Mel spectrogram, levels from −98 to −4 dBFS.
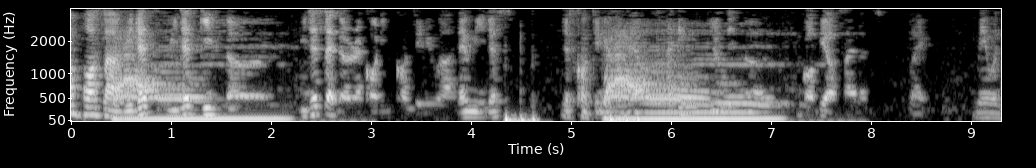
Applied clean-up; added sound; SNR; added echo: classical method Wiener filter.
